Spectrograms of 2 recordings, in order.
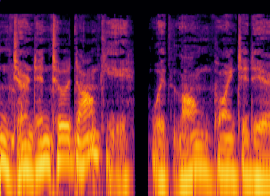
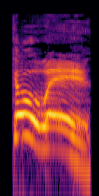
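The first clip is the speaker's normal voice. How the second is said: higher and louder, cranky yell; magician yelling; 13 semitones higher, 3 dB louder than usual. Acted. Magician yelling at the queen to leave. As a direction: bark him off from bed. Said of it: "the magician yelled".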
